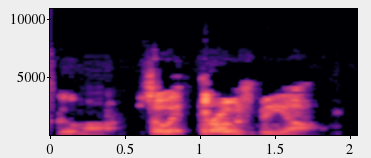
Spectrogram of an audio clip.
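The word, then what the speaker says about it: comare: spelled c-o-m-a-r-e but pronounced gumar so it throws me on it's it's starts with the c but it's pronounced the hard g yes that's dope i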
